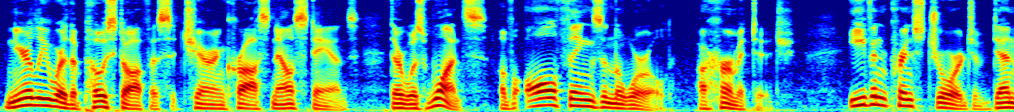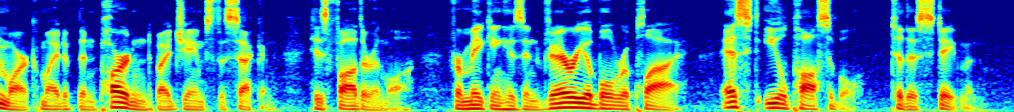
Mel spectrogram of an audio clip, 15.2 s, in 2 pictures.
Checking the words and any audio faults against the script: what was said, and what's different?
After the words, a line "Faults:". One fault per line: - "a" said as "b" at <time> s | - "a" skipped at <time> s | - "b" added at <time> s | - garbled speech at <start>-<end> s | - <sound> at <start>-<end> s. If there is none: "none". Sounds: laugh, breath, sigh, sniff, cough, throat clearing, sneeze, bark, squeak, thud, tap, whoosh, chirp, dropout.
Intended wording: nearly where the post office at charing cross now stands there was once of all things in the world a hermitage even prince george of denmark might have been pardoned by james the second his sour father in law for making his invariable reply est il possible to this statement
nearly where the post office at charing cross now stands there was once of all things in the world a hermitage even prince george of denmark might have been pardoned by james the second his father in law for making his invariable reply est il possible to this statement
Faults:
- "sour" skipped at 10.1 s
